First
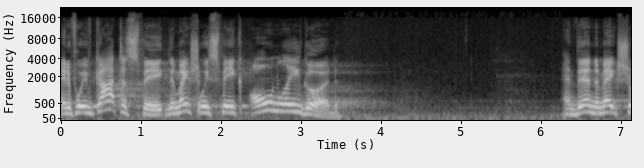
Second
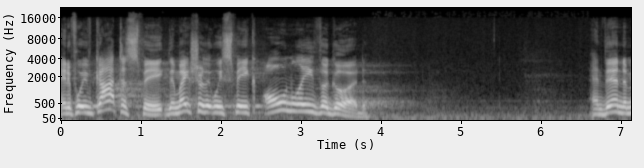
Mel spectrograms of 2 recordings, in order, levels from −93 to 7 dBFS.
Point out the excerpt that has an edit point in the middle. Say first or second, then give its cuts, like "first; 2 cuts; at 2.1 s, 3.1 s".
first; 2 cuts; at 1.7 s, 3.0 s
